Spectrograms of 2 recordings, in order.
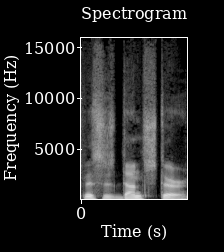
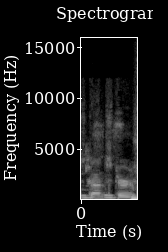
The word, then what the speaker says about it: Dunsters: And by the way, I hope I'm pronouncing it's Mrs. Dunster, not Mrs. Dunsters, correct? No, it's Dunsters with an S.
